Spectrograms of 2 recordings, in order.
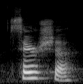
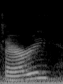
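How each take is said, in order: First: The name ends with a 'sha' sound. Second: The name ends with an 'ee' sound. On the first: The speaker calls it right. "The way to say this is Sersha" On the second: The speaker calls it wrong. "My attempts to pronounce this name were so bad"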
